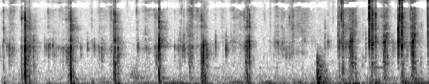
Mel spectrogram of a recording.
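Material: Soap.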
